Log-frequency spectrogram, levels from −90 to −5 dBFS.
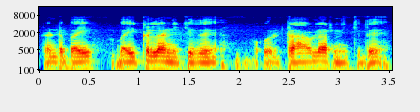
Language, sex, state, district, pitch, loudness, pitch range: Tamil, male, Tamil Nadu, Kanyakumari, 95 Hz, -20 LUFS, 95-100 Hz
